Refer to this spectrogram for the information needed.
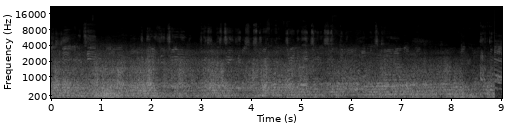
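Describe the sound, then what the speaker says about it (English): Supermarine Spitfire flying a display at the RIAT 2024 air show, a loud rumbling piston-engine roar that swells and fades over crowd noise and an announcer's commentary. "this is Spitfire"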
